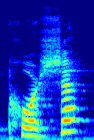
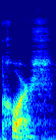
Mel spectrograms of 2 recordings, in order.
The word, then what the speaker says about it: Porsche: fancy car from germany called a porsche in german because they pronounced the final e's but here we just say porsche because that's enough we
